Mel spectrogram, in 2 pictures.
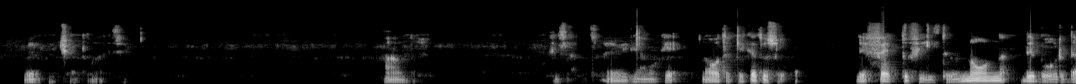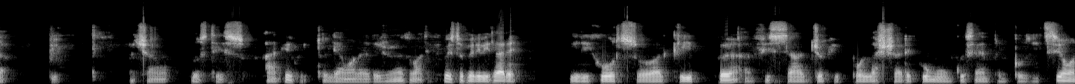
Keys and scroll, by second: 17.3 0.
